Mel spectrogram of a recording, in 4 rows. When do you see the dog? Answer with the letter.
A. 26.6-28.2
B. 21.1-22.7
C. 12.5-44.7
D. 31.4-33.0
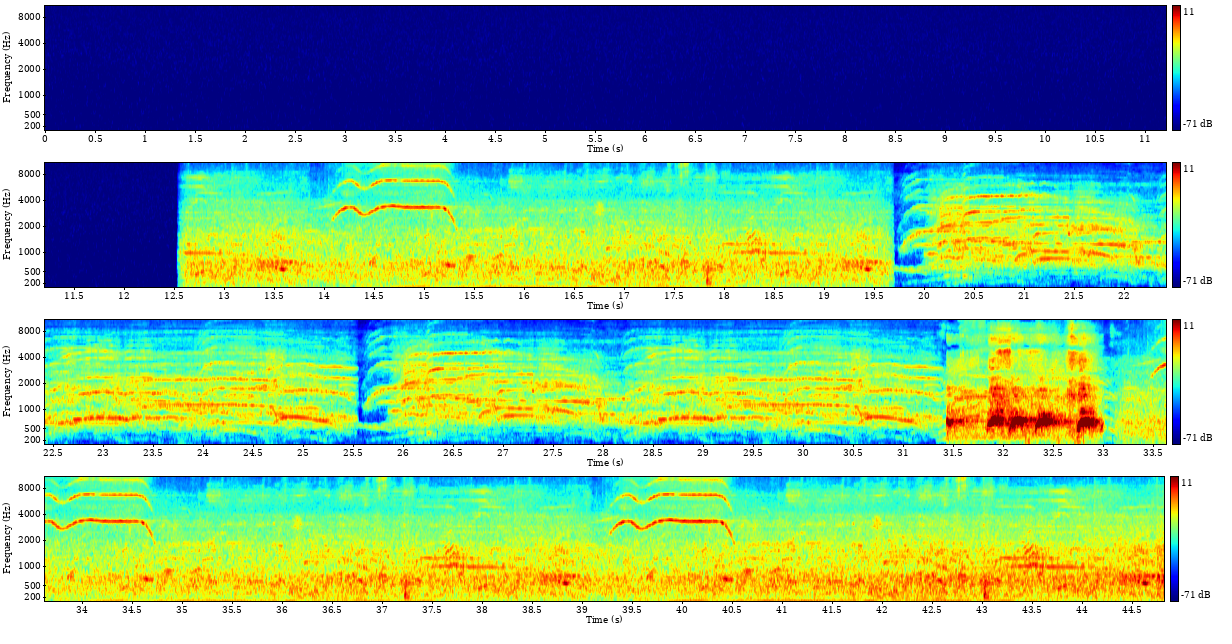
D.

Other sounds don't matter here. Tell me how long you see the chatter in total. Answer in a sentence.
The chatter can be heard for 32 seconds in total.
